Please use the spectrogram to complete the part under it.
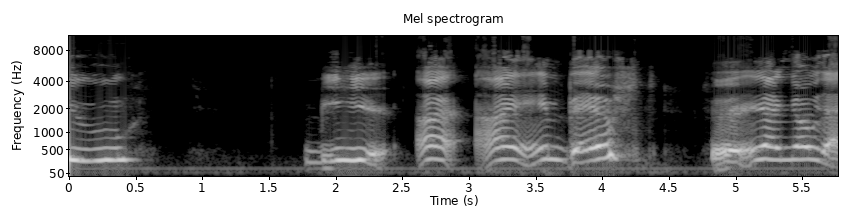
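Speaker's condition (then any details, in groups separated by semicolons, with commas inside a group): Cerebral palsy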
